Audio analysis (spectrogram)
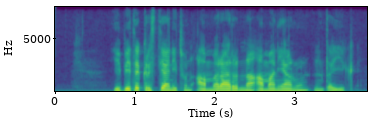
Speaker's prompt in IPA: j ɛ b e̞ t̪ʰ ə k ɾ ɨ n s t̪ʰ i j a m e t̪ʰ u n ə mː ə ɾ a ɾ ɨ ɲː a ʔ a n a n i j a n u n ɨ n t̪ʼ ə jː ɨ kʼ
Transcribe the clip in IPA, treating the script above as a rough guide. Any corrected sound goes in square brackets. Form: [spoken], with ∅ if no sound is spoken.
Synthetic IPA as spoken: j ɛ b e̞ t̪ʰ ə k ɾ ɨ [∅] s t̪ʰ i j a [n] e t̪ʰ u n [a] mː ə ɾ a ɾ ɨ [nː] a ʔ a [m] a n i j a n u n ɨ n t̪ʼ ə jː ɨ kʼ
